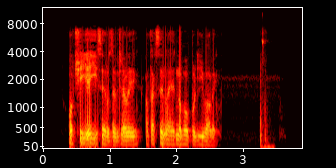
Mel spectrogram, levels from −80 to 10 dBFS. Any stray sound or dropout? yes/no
yes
